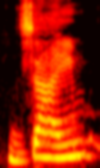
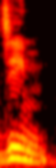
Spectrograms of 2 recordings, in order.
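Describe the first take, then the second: First: The vowel is a long 'eye' sound. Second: The vowel is a short 'i' sound. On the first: The speaker calls it wrong. "जाइम नहीं" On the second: The speaker calls it right. "आई की short pronunciation होगी"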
